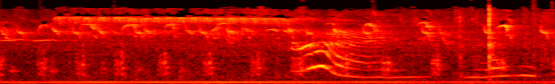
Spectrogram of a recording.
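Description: Chickens clucking, with one drawn-out falling call about two seconds in and a short rising call near the end. The hen is upset: a snake has just eaten one of her eggs from the laying box.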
